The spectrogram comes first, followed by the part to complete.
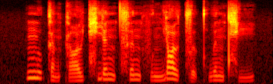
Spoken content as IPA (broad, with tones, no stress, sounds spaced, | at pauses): n̪ u˥˩ k a˩ n k ɑ˧˥ ʊ̯ t͡ɕʰ j ɛ˥˧ n t͡sʰ ə˥˩ n f ʊ˧˥ ŋ j ɑ˥˩ ʊ̯ t͡s ɤ̰˨˩ kʰ w ə˥˩ n t͡ɕʰ i˧˥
